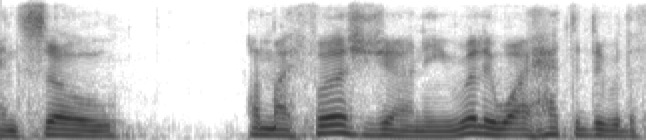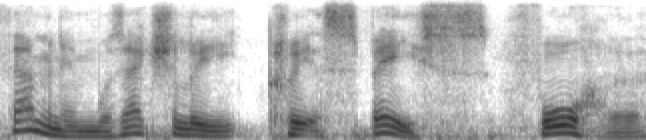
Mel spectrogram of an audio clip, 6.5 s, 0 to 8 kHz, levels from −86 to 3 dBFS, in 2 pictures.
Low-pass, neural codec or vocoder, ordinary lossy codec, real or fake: 7.2 kHz; codec, 16 kHz, 4.8 kbps, FACodec; Opus, 24 kbps; fake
